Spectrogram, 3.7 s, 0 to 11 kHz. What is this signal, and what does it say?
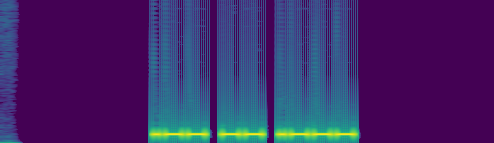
Morse code, heard as a keyed tone, about 28 wpm, 700 Hz. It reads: WMJ
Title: USA Call Sign Postfixes - 3 Letters 28wpm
